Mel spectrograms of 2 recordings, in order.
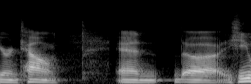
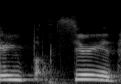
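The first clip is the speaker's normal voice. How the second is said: high-pitched, incredulous mom voice; high, astonished squeak; mom's retold disbelief; 11 semitones higher than usual. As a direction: imitate a stunned mom hearing great news. Voices mom's stunned reply.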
